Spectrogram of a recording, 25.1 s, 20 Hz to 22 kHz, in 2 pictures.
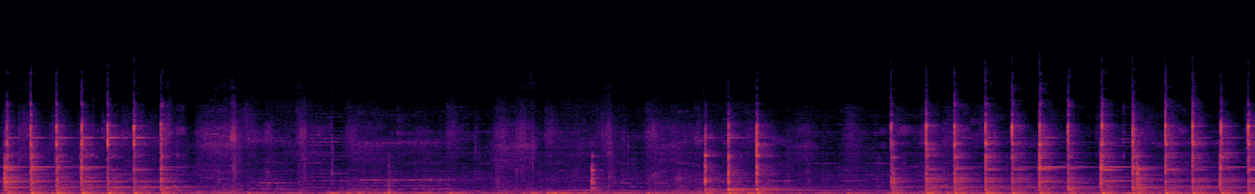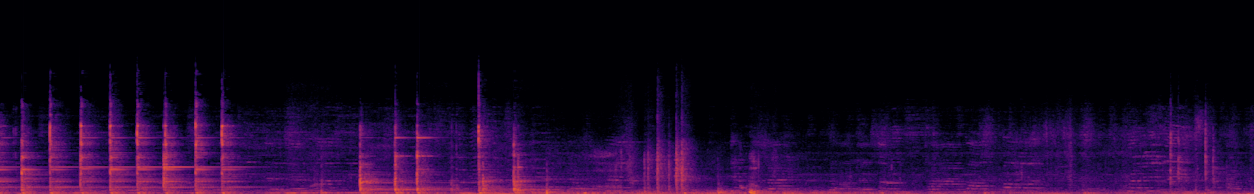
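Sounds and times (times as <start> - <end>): hammer tapping on metal: 0.0 - 1.8, 7.0 - 8.0, 8.9 - 15.1, 16.1 - 18.1.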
